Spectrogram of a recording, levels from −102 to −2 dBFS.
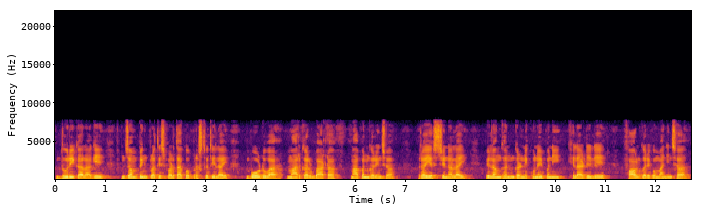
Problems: background sounds at intervals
